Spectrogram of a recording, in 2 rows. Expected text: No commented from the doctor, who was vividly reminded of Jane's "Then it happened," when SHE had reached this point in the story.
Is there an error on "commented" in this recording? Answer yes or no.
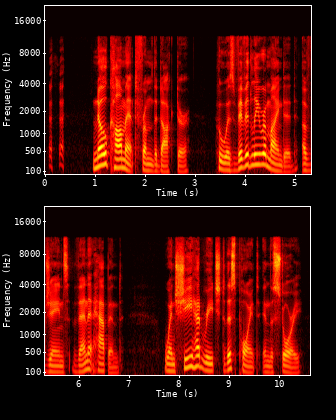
yes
